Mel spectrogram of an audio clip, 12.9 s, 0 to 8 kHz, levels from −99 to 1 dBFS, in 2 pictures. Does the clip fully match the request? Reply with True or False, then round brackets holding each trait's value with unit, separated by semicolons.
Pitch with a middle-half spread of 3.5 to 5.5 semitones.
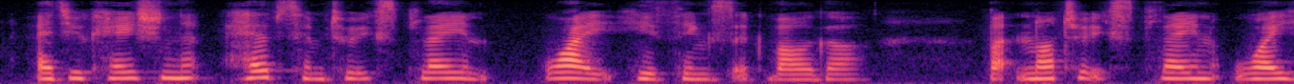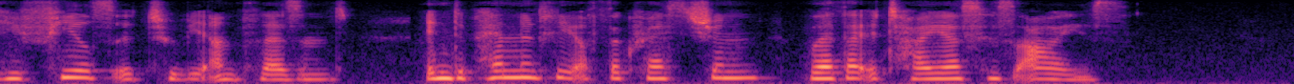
False (2.4 semitones)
